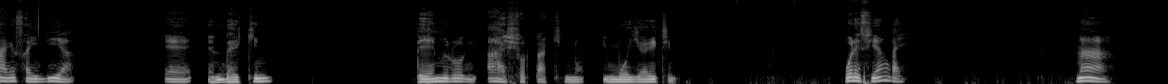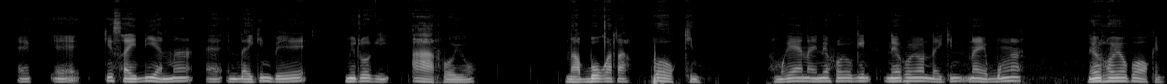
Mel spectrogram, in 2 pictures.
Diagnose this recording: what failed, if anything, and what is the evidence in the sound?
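Throughout the speech a grainy distortion follows the sound, roughening quiet passages and making their softest tails sputter. This is likely low bit depth without dither at sample-format conversion. Rounding consistent with 9 bits leaves error about 40 dB down. The waveform shows stair-steps, and the spectrogram shows hash that moves with the speech.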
